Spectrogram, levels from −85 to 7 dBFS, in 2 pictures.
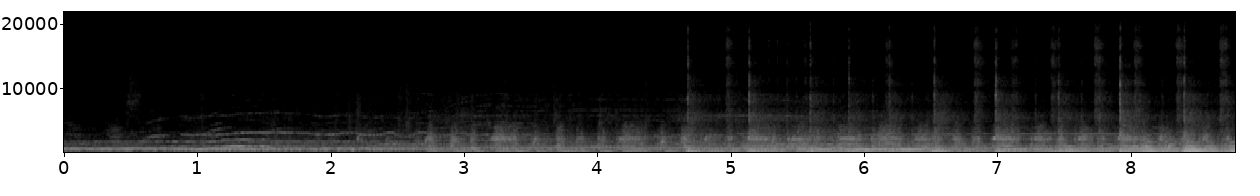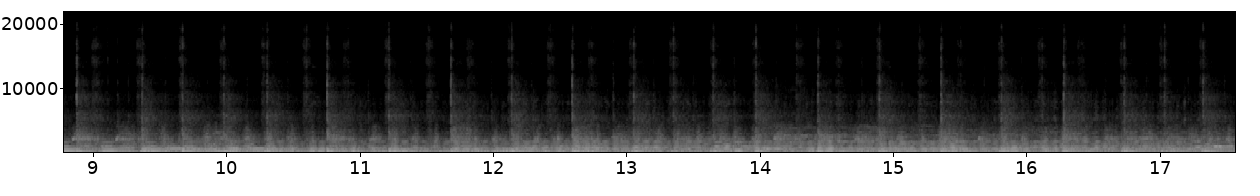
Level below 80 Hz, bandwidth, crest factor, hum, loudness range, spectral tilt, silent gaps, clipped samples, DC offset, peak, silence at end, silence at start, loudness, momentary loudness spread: -54 dBFS; 19.5 kHz; 18 dB; none; 10 LU; -6.5 dB/octave; none; under 0.1%; under 0.1%; -18 dBFS; 0 s; 0 s; -37 LUFS; 12 LU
